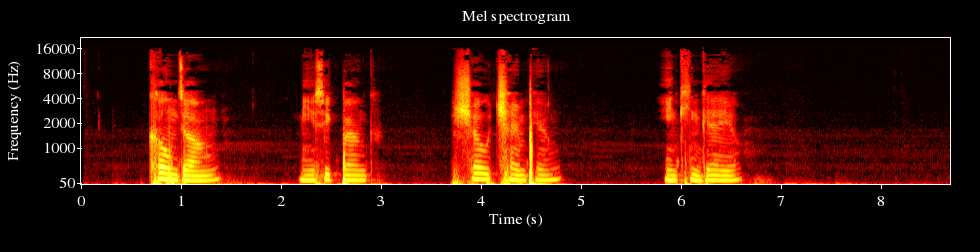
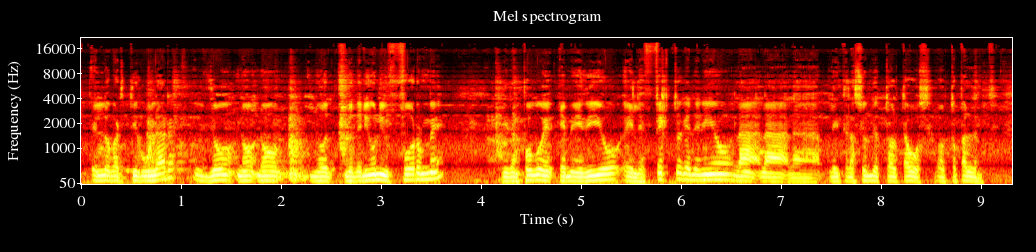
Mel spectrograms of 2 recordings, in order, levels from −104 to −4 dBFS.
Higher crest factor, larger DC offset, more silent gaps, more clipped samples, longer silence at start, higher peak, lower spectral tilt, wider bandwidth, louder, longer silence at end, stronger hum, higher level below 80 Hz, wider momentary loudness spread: first, 24 dB vs 16 dB; neither; neither; neither; first, 0.7 s vs 0.1 s; about the same, -2 dBFS vs 0 dBFS; second, -5.5 dB/octave vs -7 dB/octave; second, 15.5 kHz vs 18.5 kHz; second, -25 LUFS vs -16 LUFS; first, 1.95 s vs 0.2 s; neither; first, -34 dBFS vs -44 dBFS; first, 13 LU vs 10 LU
